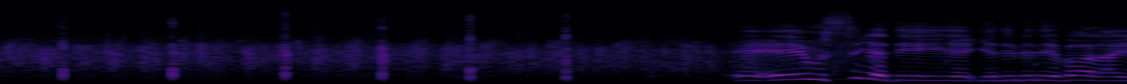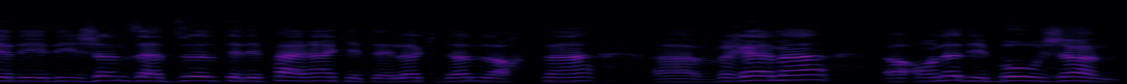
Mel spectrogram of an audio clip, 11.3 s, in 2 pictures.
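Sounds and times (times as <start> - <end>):
audience applause: 0.0 - 3.8
speech: 3.7 - 11.2.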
